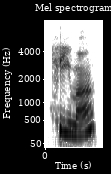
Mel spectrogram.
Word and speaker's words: Qimmah: yay okay so uh my name also is pronounced keema it goes well my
